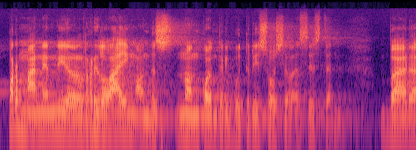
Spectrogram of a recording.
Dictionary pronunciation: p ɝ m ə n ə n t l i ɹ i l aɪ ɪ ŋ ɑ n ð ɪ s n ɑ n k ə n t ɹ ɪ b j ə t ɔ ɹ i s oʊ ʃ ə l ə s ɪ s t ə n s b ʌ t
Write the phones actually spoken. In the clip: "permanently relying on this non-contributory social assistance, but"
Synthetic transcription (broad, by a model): p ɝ m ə n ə n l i ɹ i l aɪ ɪ ŋ ɑ n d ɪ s n ɑ n k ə n t ɹ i b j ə t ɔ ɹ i s oʊ s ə l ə s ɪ s t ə n b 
